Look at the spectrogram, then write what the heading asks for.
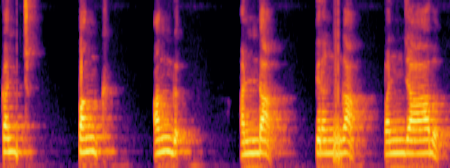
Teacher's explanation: इनमें हवा केवल नाक से निकलती है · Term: अनुस्वार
